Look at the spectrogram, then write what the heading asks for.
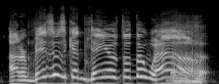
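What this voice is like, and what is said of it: Put-on Scandinavian accent. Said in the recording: “That's your Scandinavian fucking accent.”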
